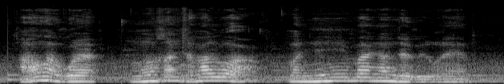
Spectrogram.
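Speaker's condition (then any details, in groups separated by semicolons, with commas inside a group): Tongue cancer, partial glossectomy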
